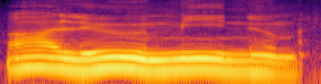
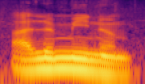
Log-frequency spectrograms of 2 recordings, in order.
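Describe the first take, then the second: First: "Aluminum" stretched slowly, a-LOO-MEE-num; drawn-out pronunciation. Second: Said in the usual way. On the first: Shown as a demonstration. Gamer testing the other version of the word, slow syllable-by-syllable pronunciation. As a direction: draw out each syllable of "Aluminum", no ee before -num. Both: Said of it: "You say, like, aluminium".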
